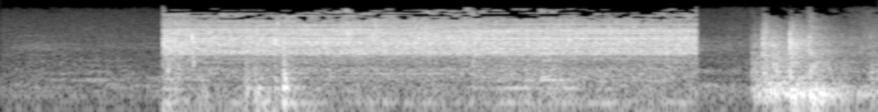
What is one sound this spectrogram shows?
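Tap water splashes steadily into a metal sink.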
